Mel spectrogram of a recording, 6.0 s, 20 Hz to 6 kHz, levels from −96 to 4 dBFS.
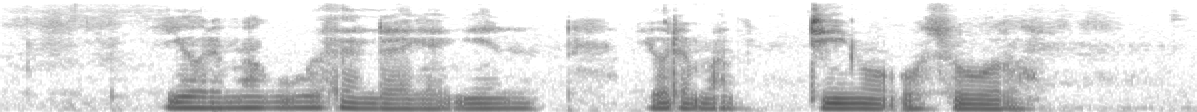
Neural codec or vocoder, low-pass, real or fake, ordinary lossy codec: none; 5.4 kHz; real; none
